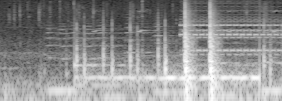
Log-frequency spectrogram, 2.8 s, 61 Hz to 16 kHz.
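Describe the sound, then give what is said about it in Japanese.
Telephone line tones hum steadily while a few sharp clicks and beeps cut in as a number starting with 7 is dialed on the telephone in the game Manamon 2. Two louder clicks stand out near the end. The sound is fairly clear, with no talking. “ダメだ。7から押すとダメだね。”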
